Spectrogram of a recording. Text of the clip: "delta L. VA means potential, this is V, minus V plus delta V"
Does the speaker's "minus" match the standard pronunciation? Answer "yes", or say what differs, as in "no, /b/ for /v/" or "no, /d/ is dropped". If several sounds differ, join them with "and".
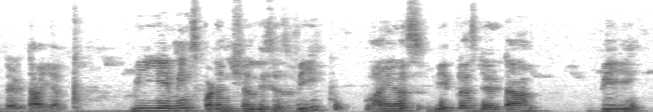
no, /n/ is dropped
